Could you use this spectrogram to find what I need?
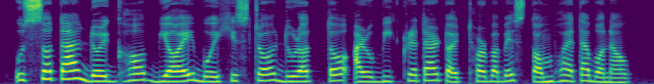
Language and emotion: Assamese, neutral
